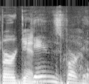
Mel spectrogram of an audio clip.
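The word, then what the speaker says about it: Gisbergen: That plus our thoughts on NASCAR at Chicago and the meaning of the victory for Trackhouse Racing and Shane Van Griesbergen. That still to come. Correct my pronunciation. – Ginsbergen.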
